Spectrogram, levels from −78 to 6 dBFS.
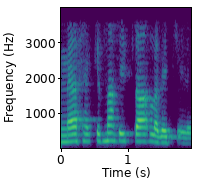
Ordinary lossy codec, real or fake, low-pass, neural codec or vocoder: none; fake; 3.6 kHz; codec, 24 kHz, 0.9 kbps, WavTokenizer, medium speech release version 2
